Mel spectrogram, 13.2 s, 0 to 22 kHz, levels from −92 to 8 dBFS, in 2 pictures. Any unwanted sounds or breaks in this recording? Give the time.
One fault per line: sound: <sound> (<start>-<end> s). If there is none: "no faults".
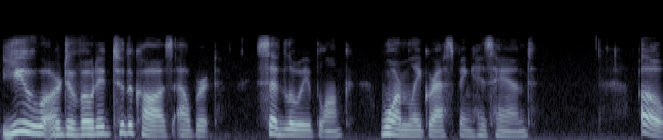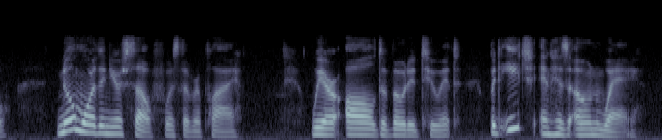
no faults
